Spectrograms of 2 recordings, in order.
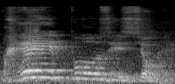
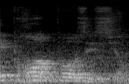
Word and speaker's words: prépositions: Vous avez fait une faute de prononciation. Les prépositions et pas les propositions.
